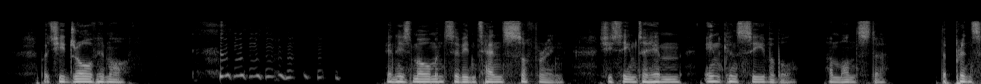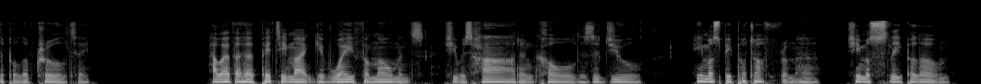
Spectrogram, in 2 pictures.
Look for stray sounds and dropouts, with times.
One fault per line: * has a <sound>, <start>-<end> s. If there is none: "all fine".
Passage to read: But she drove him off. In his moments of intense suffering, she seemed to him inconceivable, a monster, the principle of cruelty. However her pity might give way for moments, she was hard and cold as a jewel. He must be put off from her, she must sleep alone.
* has a laugh, 1.9-3.4 s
